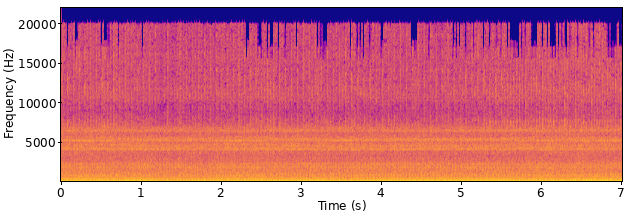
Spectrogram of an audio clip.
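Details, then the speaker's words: Original 1980 John Deere 317, first start after about three years unused, tank pressurized to feed the pump and carb, started with choke and a little throttle: steady, even low chug with a regular firing beat, no knocks or misses. Normal idle. "so she's finally started and idling"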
